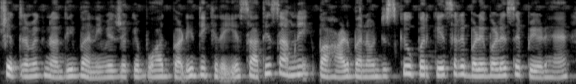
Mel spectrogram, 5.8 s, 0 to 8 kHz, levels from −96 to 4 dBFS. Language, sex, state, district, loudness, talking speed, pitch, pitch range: Hindi, female, Maharashtra, Pune, -28 LUFS, 260 wpm, 200 Hz, 185-225 Hz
